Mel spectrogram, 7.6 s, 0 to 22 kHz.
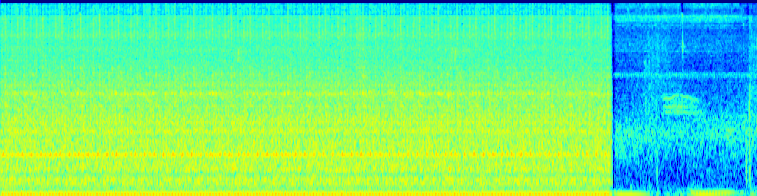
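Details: Kenworth K100 cabover diesel at idle through a newly installed 8-inch miter-cut straight stack: deep, even idle pulsing about four times a second, steady rhythm with no misses or knocks; sounds good, runs good.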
